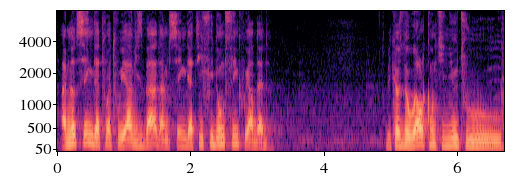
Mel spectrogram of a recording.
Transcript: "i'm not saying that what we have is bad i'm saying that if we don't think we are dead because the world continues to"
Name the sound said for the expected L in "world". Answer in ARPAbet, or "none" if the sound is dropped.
L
